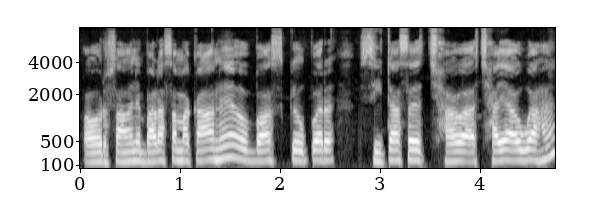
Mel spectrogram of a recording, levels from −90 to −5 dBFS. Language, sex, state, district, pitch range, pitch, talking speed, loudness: Hindi, male, Jharkhand, Garhwa, 155-175 Hz, 165 Hz, 200 wpm, -14 LUFS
